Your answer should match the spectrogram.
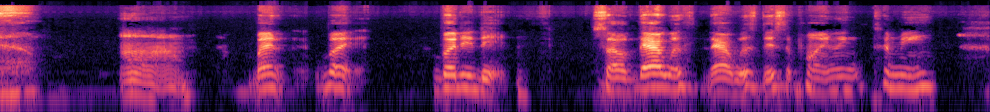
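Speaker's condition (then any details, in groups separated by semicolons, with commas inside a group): Cerebral palsy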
